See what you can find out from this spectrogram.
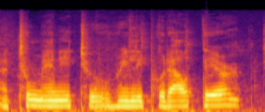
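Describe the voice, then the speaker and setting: The speaker talks at a fairly slow pace with an American accent. Noticeable background noise can be heard. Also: woman. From California, Santa Barbara. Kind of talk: interview testimony. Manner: halting, with many fillers.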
